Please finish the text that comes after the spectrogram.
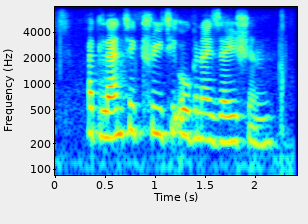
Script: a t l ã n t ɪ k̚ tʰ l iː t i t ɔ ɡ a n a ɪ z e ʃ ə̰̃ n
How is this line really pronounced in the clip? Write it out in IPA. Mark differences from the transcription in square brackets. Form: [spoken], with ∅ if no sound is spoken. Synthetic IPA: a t l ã n t ɪ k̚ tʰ [ɹ] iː t i [ʔ] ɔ ɡ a n a ɪ z e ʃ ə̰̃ n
